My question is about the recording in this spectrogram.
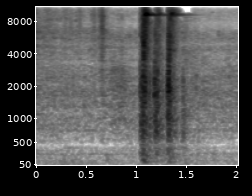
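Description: A bundle of lumber coming off a tilted roll-off truck bed and landing: three loud bangs in quick succession about a second in, with a short metallic ring.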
